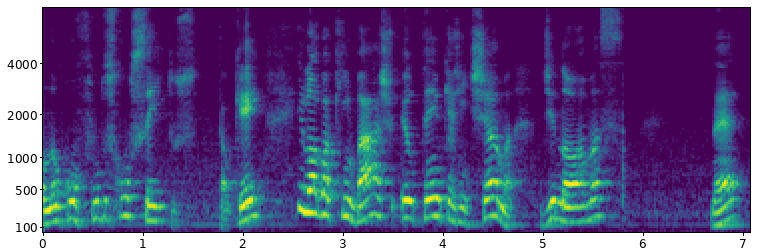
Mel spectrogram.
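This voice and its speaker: A Brazilian-accented man teaching law in a recorded lecture, voice a little high for a man. He explains step by step, tossing rhetorical questions and steady check-ins at the student. The room is echoey, with a faint hum of noise underneath. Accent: Brazilian Portuguese.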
